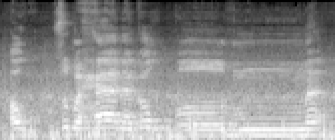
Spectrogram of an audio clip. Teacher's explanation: پیش کو اپنے معروف ادا کرنا ہے, مجہول نہیں پڑھنا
